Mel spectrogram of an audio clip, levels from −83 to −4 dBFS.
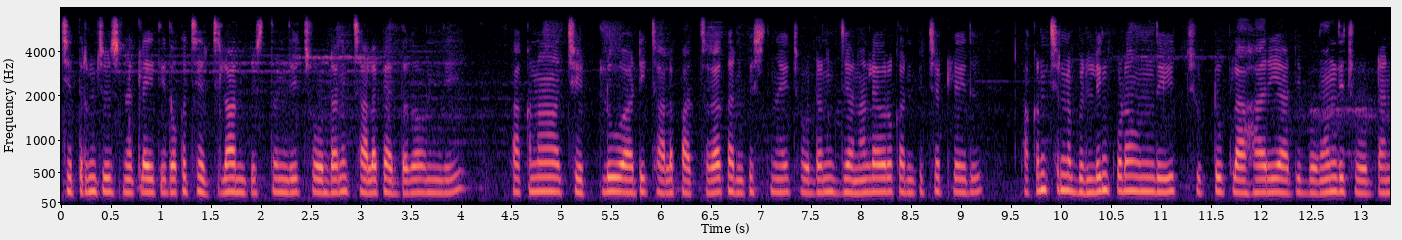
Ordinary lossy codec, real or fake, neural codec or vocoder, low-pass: none; real; none; 7.2 kHz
